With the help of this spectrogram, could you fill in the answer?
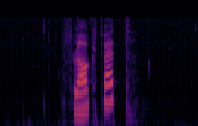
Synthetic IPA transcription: flɑːkt̪ʰʋɛt̪

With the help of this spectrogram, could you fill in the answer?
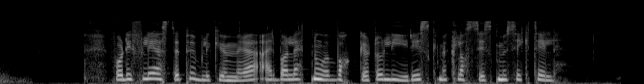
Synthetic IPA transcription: fɔɖiːfleːst̪əpʰʉblɪkʰʉməɾəʔæ̰ːɾbɑlɛt̪nuːəʋɑkəʈoːlyːɾɪskmeːkʰlɑsɪskmʉsɪkt̪ʰɪl

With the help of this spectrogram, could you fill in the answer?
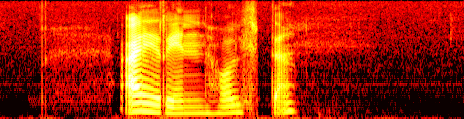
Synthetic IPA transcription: ʔæɪɾɪnhɔlt̪ə̰

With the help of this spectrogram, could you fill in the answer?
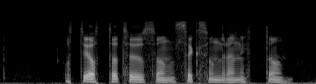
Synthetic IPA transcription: ɔt̪ːɪɔt̪ːat̪ʰʉ̟ːsənsɛkshɵnd̪ɾanɪt̪ːɔn

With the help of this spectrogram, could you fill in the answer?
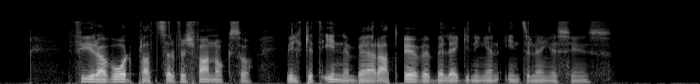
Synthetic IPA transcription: fyːɾavoːɖpʰlat̪səɾfœʂvanːɔksɔ | vɪlkət̪ʰɪnːəbæːɾa̰t̪ʰøːvəɾbɛlɛɡnɪŋənɪ̰nt̪ʰəlɛŋɾəsʏns

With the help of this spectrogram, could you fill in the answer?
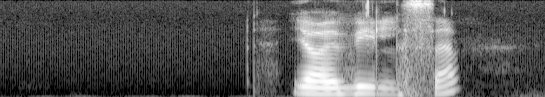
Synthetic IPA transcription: jɑːɡæɾvɪlsə

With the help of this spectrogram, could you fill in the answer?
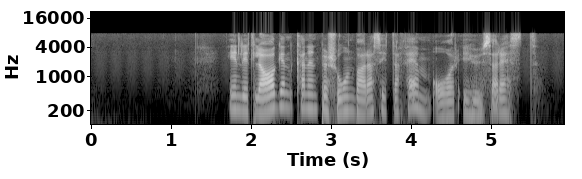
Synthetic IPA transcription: eːnlɪt̪lɑːɡənkʰanɛnpʰæʂuːnbɑːɾasɪt̪ːafɛmːoːɾɪɦʉ̟ːsa̰ɾɛst̪

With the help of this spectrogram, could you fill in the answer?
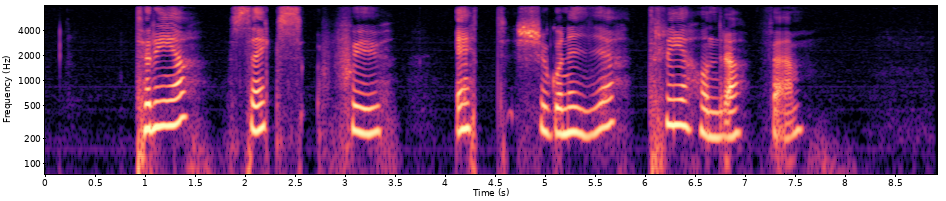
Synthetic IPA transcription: t̪ʰɾeː | sɛksɧʉ̟ː | ɛt̪ɕʉ̟ːɡʊniːʊ | t̪ʰɾeːhɵnd̪ɾa | fɛ̰m

